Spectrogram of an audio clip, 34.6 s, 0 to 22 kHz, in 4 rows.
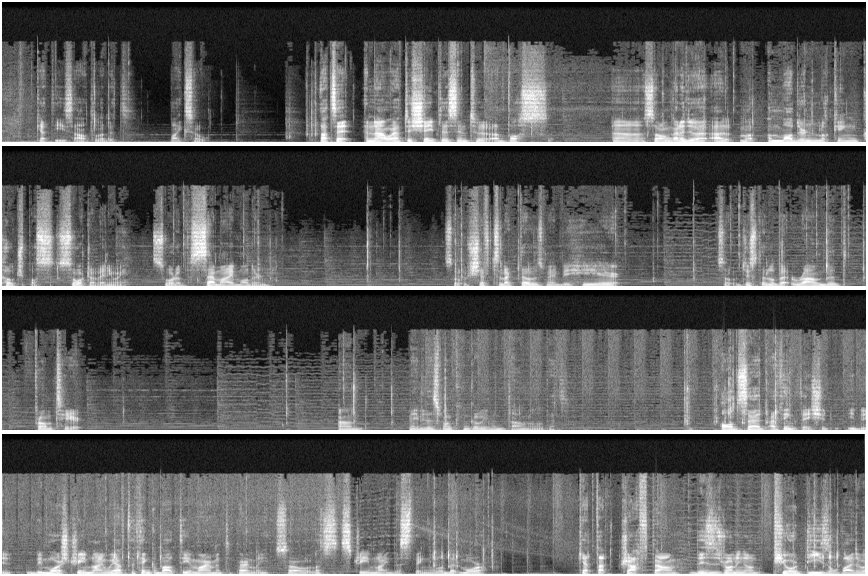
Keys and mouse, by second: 0.3 click, 1.4-2.2 middle drag, 2.5 middle drag, 2.8 middle drag, 3.0 3, 3.4 drag, 3.8 drag, 4.2 2, 4.4 click, 5.2 3, 6.6 2, 6.7 click, 7.2 shift+click, 8.0 KP_3, 9.0 g, 10.6-11.0 middle drag, 11.1 2, 11.4 middle drag, 11.6 click, 12.1 click, 13.1 KP_3, 13.8 g, 15.2 drag, 15.5 2, 16.6 click, 17.6 KP_3, 18.4 g, 19.7-20.0 middle drag, 20.1 2, 20.6 click, 21.0 shift+click, 21.6 KP_3, 22.3 g, 24.5 alt+z, 24.8 1, 25.0 1, 25.3 b, 26.4 click, 27.0 a, 27.1 a, 27.4 b, 28.8 click, 30.2-32.0 typing, 33.7 Escape, 34.0 a, 34.2 a, 34.4 b.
